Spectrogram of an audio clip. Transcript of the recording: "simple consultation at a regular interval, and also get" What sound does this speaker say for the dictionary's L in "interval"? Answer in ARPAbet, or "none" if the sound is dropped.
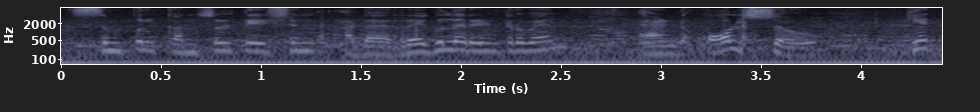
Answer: N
